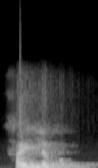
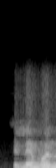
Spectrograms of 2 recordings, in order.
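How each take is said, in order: First: The first vowel is an 'eye' sound. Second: The first vowel is a short 'i' sound. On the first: This is the English way of saying it. The speaker calls it right. "ഇംഗ്ലീഷിൽ പറയുമ്പോഴേ ഫൈലമോൻ" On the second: This is not the English way of saying it. The speaker calls it wrong. "ഫിലേമോൻ അല്ല"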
